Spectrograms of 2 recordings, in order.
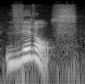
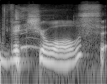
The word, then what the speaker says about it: victuals: has done this book called viddles and it's spelled it looks like victuals but only some Yankees would say that I think we're talking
